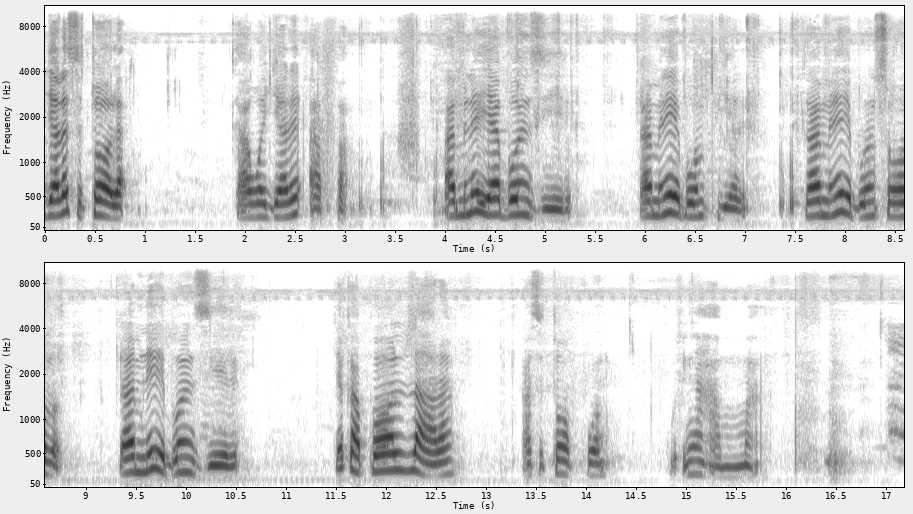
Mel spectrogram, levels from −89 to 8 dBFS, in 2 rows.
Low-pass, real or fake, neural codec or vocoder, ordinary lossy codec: 9.9 kHz; real; none; Opus, 64 kbps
